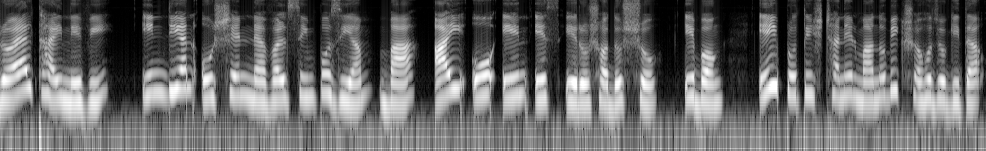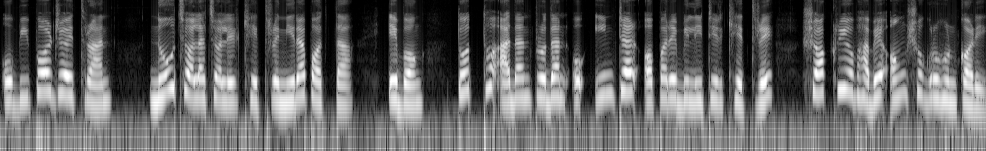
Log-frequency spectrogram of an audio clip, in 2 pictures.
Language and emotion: Bengali, neutral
